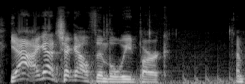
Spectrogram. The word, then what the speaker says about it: Thimbleweed: Yeah, I gotta check out Thimbleweed Park. I'm pronouncing that right?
